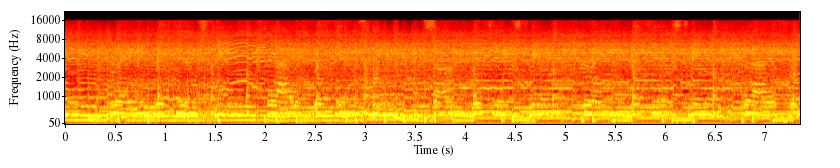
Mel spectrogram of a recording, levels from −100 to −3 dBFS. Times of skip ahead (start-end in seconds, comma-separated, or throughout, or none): none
